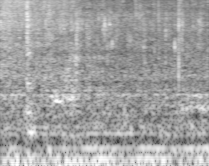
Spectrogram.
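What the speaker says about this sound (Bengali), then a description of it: "তেলেতে পেঁয়াজ দিয়ে একটু ভাজা ভাজা হয়ে গেলে" Onions frying in hot oil in a home kitchen, a steady close crackling sizzle with occasional small pops and light stirring, no voices.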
